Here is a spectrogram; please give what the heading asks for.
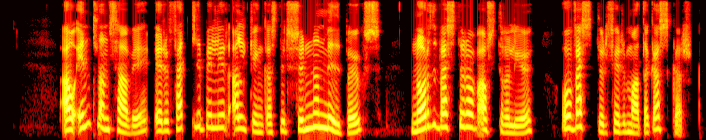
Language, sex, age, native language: Icelandic, female, 40-49, Icelandic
